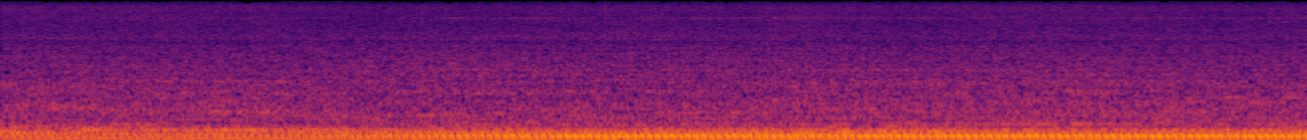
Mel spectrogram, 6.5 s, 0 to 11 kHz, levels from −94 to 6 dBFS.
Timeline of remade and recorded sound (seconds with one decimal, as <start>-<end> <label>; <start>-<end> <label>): 0.0-6.5 recorded

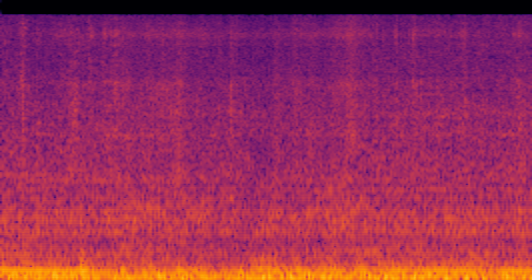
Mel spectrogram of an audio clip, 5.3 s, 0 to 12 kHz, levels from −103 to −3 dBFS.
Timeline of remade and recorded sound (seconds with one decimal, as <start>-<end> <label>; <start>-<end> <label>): 0.0-1.2 recorded; 1.2-3.7 remade; 3.7-5.3 recorded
